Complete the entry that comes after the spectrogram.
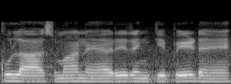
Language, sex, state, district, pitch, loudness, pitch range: Hindi, male, Haryana, Jhajjar, 140 Hz, -14 LUFS, 135-145 Hz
